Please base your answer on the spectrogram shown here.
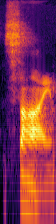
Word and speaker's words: sine: sign spelled that way it looks like sin oh no it's it's it's pronounced sign and I thought that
